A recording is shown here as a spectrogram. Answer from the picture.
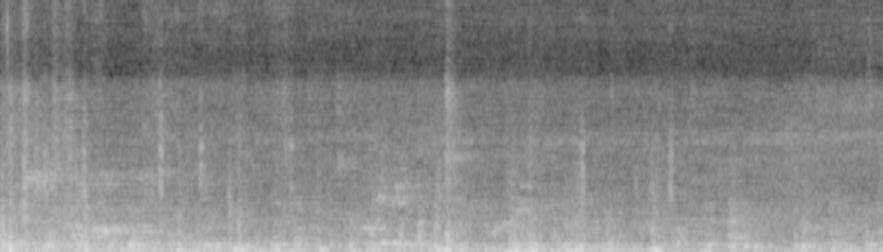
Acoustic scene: subway station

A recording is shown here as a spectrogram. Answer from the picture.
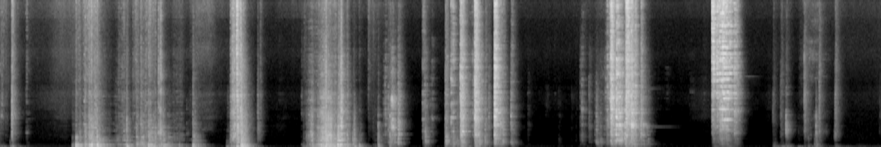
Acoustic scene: kitchen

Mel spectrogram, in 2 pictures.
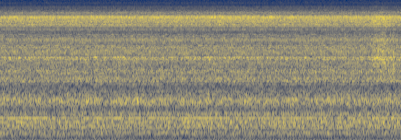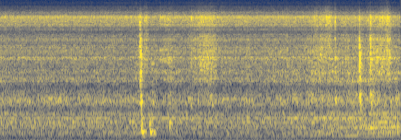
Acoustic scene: car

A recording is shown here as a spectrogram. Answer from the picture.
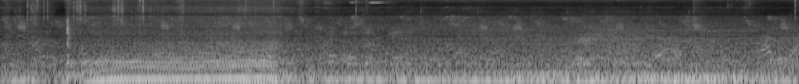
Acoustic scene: residential area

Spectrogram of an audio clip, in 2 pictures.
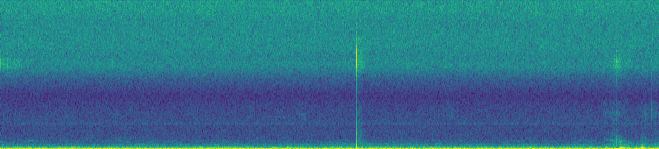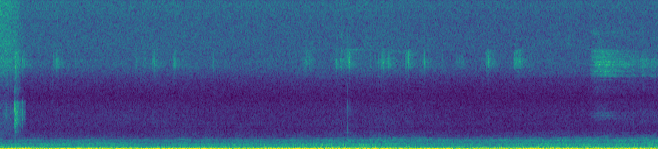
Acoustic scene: car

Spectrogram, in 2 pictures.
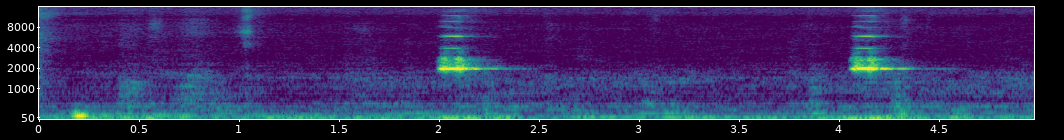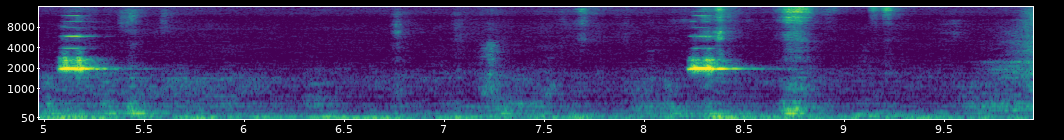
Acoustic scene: kitchen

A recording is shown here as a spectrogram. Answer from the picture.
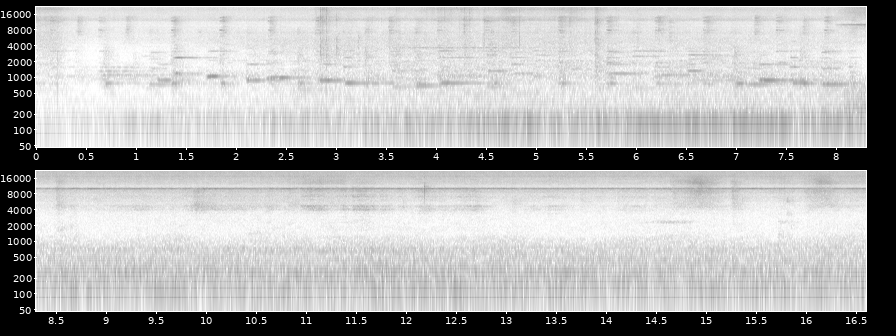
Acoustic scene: elevator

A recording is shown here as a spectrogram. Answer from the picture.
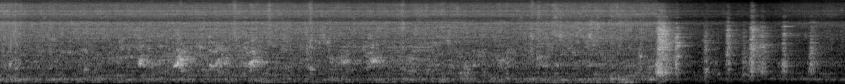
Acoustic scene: kitchen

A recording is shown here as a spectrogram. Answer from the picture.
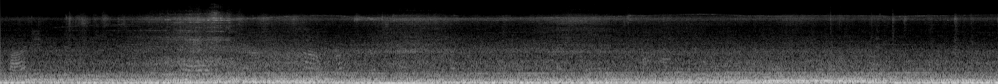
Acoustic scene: bus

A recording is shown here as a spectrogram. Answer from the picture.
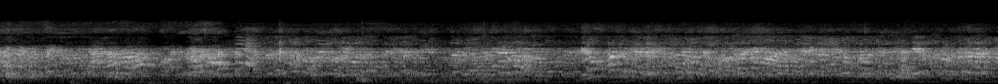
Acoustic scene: crowded indoor space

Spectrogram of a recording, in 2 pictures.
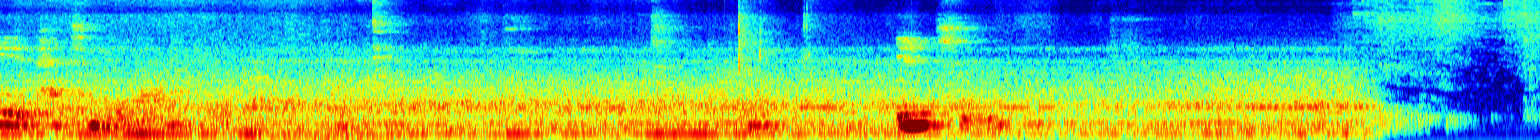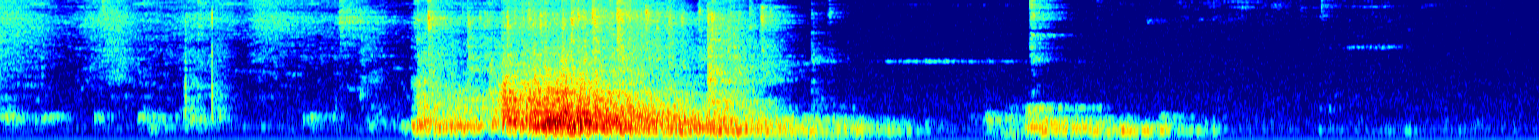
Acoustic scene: elevator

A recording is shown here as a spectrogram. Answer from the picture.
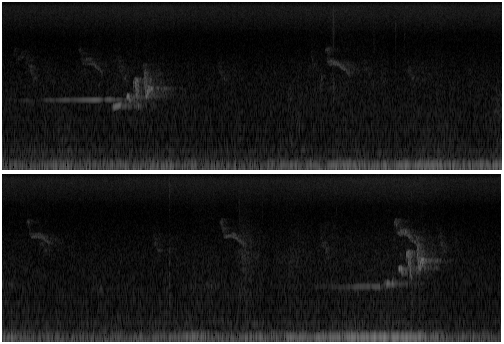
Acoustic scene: park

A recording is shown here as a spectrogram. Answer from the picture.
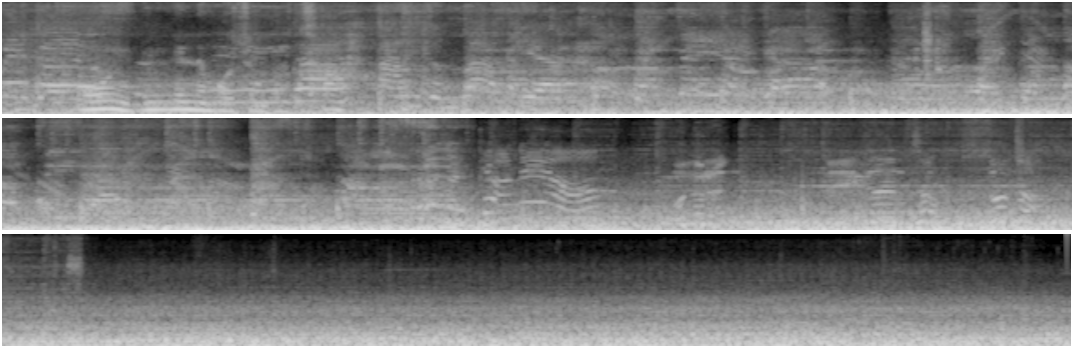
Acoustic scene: car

